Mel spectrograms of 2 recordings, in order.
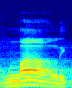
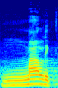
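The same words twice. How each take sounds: First: The first vowel is said long. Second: The first vowel is said short. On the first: It means the one who owns. "panjang Malik" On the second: It means king. "Malik raja"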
